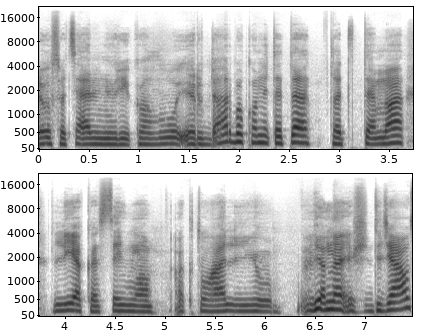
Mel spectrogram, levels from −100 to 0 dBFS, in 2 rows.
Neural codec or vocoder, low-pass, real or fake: codec, 44.1 kHz, 2.6 kbps, DAC; 19.8 kHz; fake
